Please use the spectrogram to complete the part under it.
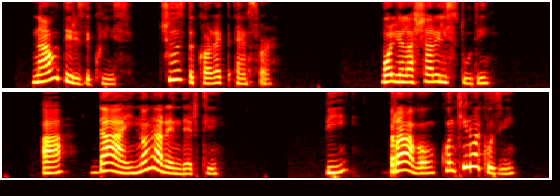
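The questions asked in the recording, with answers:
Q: Voglio lasciare gli studi.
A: A: Dai, non arrenderti.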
